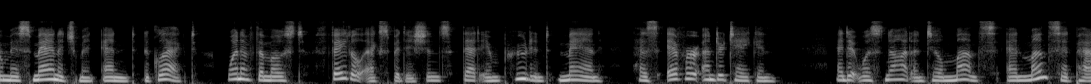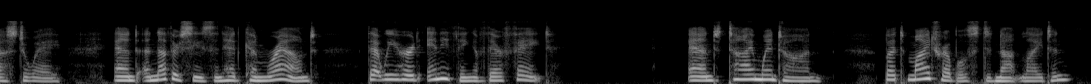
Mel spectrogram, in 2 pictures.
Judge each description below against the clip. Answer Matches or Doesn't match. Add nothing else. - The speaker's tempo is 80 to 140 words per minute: Matches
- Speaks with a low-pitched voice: Doesn't match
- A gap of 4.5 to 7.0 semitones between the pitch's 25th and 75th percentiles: Matches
